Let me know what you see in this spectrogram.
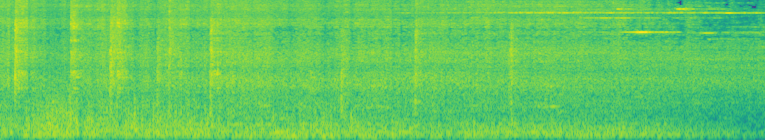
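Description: Hazara Express passenger train running on the rails: a steady low rumble with wheels clicking over the rail joints, dying away near the end as the train slows into the station.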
